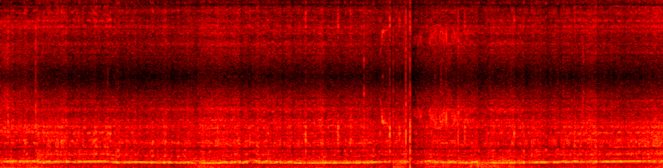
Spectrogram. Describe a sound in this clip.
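A go-kart engine whines loudly up close, its pitch wavering as it speeds up and slows down.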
